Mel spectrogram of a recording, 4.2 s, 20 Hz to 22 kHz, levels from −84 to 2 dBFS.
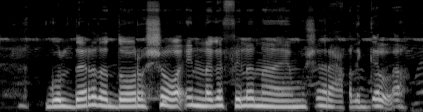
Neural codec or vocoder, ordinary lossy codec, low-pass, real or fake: none; none; none; real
